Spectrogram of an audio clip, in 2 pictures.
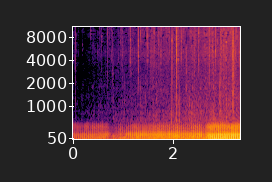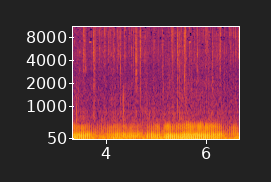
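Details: Cat sleeping in front of a crackling fireplace, purring softly: after a quiet first second, a low rumbling purr swells in long breathing phases, with scattered sharp crackles and pops from the fire.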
